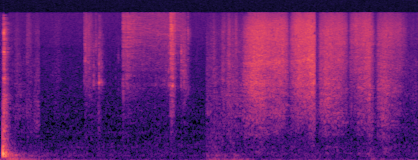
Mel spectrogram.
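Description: A steel drill-press column tube set down on a paper-towel-covered bench with a thud, then rubbed with a wad of paper towel in several wiping strokes that lift rust off the steel.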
